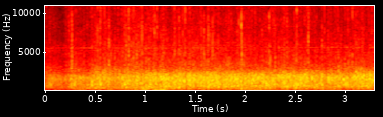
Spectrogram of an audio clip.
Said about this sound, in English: Guys, that's about all the time we have, but I'd like to ask everybody to give a big round of applause to our panel.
